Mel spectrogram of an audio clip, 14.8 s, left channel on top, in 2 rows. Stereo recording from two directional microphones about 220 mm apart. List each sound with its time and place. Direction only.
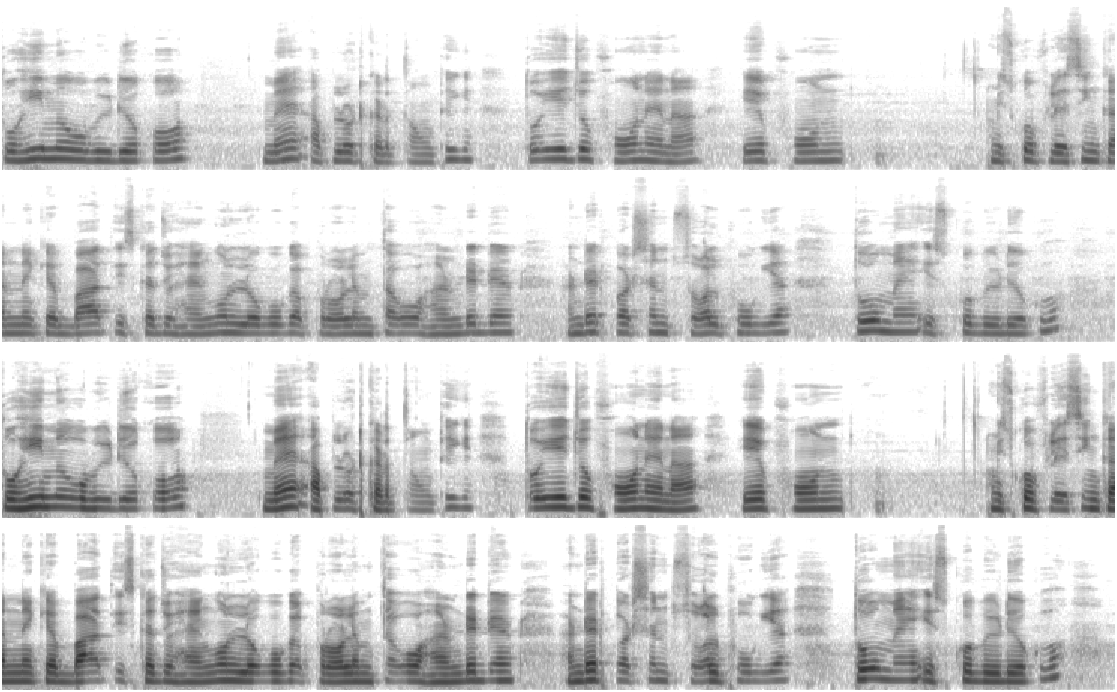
0.0 s speech: 35° right (ahead or behind)
6.6 s speech: 30° right (ahead or behind)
